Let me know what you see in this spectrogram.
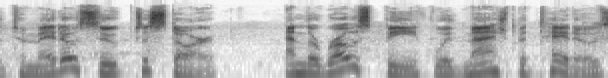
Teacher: tomato soup, roast beef, and mashed potatoes are compound words. The stress falls on the second word in each phrase.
